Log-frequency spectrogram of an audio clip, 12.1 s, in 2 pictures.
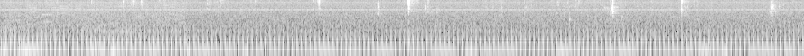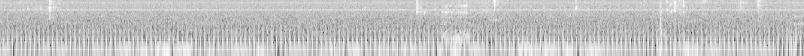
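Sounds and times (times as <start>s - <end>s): low hum: 0.0s - 12.0s
person chewing chicken wing: 0.7s - 6.7s, 9.1s - 12.0s.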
